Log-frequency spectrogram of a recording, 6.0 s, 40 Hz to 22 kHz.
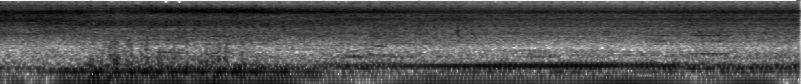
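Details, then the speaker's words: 2020 Suzuki Swift petrol engine after head gasket replacement with a genuine gasket, timing reset and AC belt replaced: steady, even low idle hum with no knocks or misses; engine runs smoothly. "बिल्कुल जबरदस्त smooth बिल्कुल गाड़ी engine सांड बिल्कुल जबरदस्त है"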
